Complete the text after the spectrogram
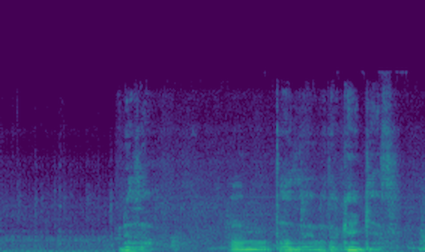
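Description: A young man speaks cheerfully and close up.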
